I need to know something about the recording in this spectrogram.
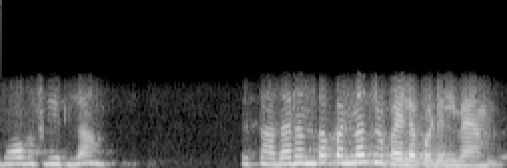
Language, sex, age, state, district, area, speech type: Marathi, female, 18-30, Maharashtra, Ahmednagar, rural, conversation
